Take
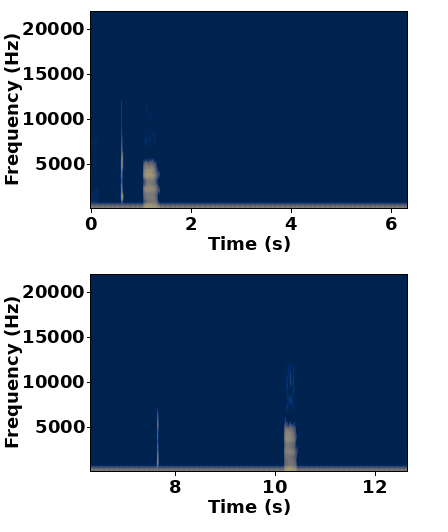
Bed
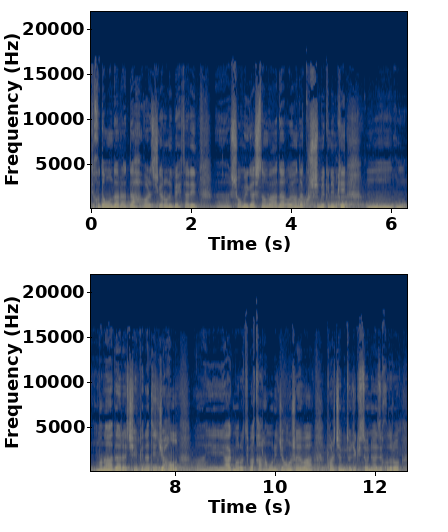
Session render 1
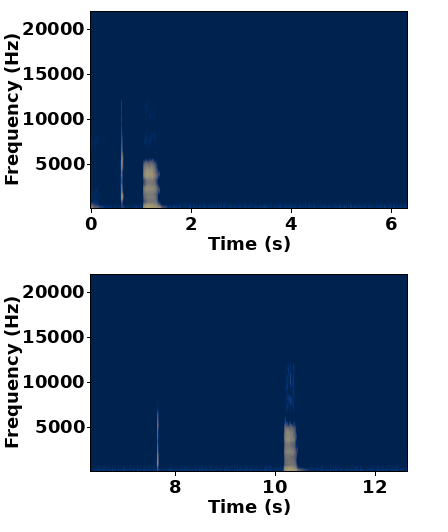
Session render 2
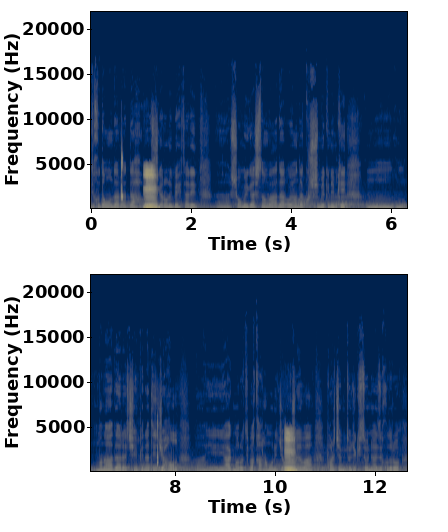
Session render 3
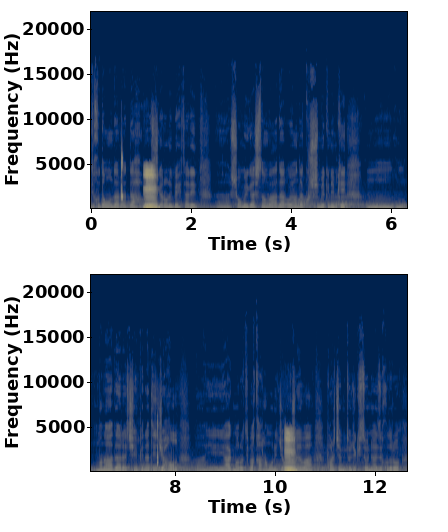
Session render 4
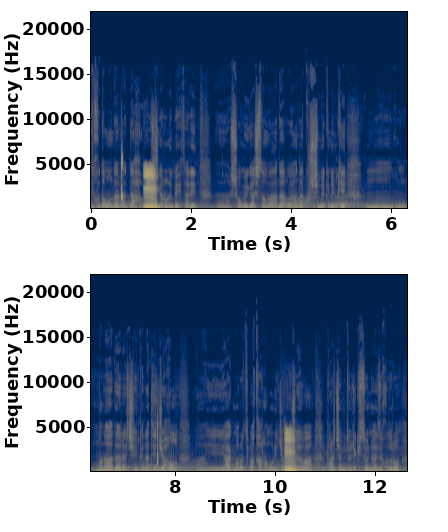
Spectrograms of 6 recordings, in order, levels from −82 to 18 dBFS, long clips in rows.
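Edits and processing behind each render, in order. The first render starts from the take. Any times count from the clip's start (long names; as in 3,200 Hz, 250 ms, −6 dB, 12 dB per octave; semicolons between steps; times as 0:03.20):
mains-hum notches 60/120/180/240/300 Hz
mix in bed −11.5 dB
no processing that can be heard
level +7.5 dB; brickwall limiter −1 dBFS, peak gain reduction 3 dB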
